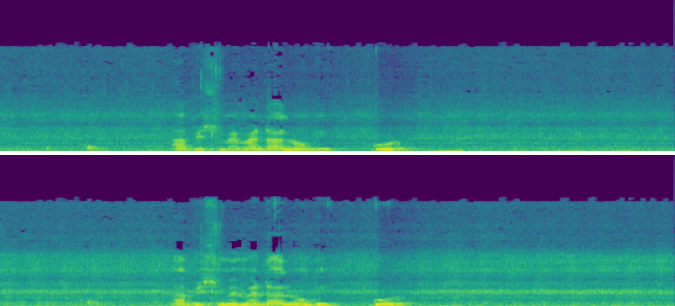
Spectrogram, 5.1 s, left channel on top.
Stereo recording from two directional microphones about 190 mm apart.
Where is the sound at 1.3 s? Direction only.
20° right (ahead or behind).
